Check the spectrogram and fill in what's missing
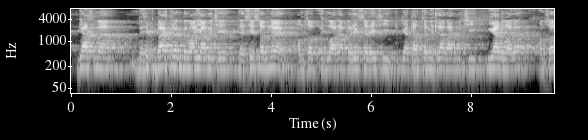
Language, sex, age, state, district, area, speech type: Maithili, male, 45-60, Bihar, Saharsa, rural, spontaneous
